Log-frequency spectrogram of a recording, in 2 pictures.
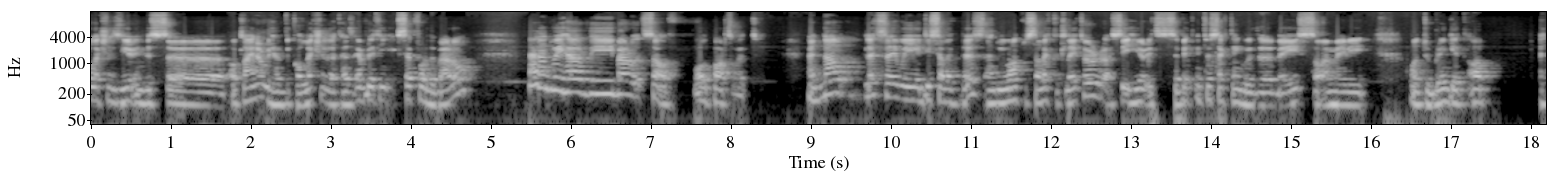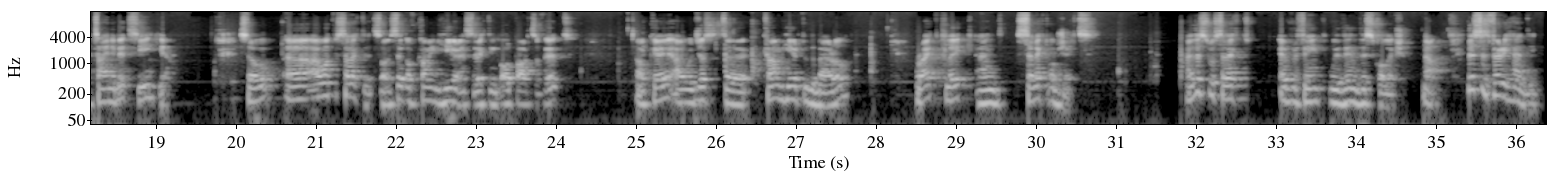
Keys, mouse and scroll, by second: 6.3 click, 9.1 click, 9.9 click, 10.5 middle click, 11.6 middle click, 12.3 middle click, 13.7 shift+middle click, 14.1 middle click, 14.9 shift+middle click, 16.4-18.2 middle drag, 18.9 middle click, 20.3 shift+middle click, 20.9 middle click, 23.0 shift+click, 24.7 shift+click, 30.3 right click, 32.0 middle click, 33.4 click, 35.9 middle click.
